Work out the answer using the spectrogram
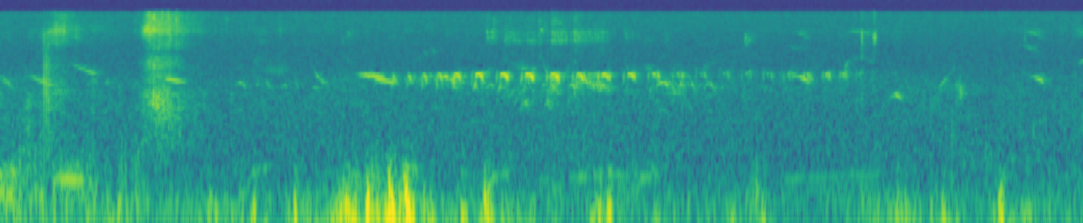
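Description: Faint bird calls: a few short high chirps and a rapid trill lasting about two seconds, starting about three seconds in, over irregular low rumbles.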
